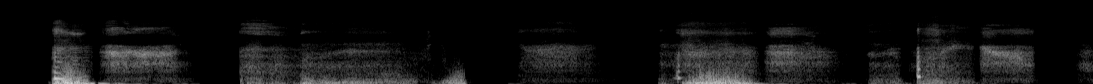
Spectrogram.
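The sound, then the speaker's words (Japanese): Breathy exhales and sighs right at the ear, roughly eight or nine airy puffs in an irregular rhythm, some long and drawn out, others short, with no speech. “こうやってささやき声と私の吐息を聞きながら”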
